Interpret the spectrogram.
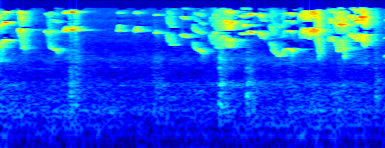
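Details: Saffron finch singing softly, a string of high chirped notes and curving slurs that grow busier toward the end, with low background hum.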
